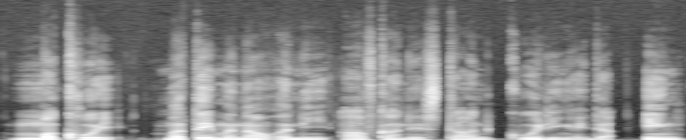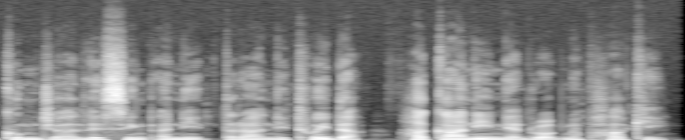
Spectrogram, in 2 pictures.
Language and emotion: Manipuri, neutral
